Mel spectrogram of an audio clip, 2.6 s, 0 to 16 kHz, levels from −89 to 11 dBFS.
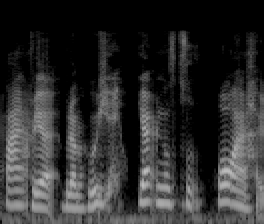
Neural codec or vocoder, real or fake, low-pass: autoencoder, 22.05 kHz, a latent of 192 numbers a frame, VITS, trained on many speakers; fake; 9.9 kHz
